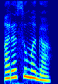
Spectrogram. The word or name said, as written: ಅರಸುಮಿಗ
